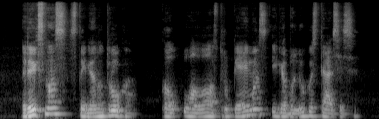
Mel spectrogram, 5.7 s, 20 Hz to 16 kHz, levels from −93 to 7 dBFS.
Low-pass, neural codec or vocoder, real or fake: 14.4 kHz; codec, 44.1 kHz, 3.4 kbps, Pupu-Codec; fake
